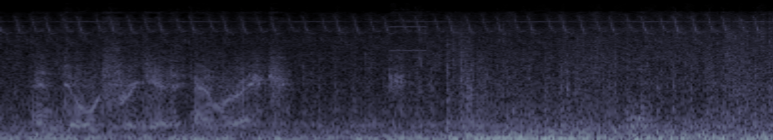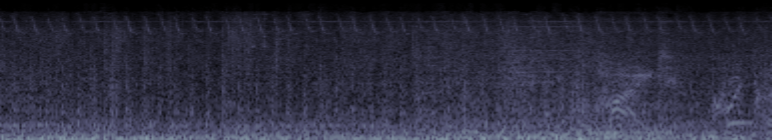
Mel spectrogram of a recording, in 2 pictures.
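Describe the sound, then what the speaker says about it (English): A helicopter touches down in the video game Metal Gear Solid V, its rotor thumping loud and continuous with heavy wind roar throughout, while people talk over it. "All right, the chopper's touching down."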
